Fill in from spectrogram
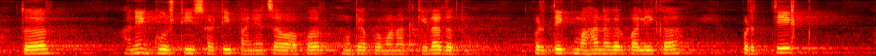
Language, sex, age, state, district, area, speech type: Marathi, male, 45-60, Maharashtra, Nashik, urban, spontaneous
